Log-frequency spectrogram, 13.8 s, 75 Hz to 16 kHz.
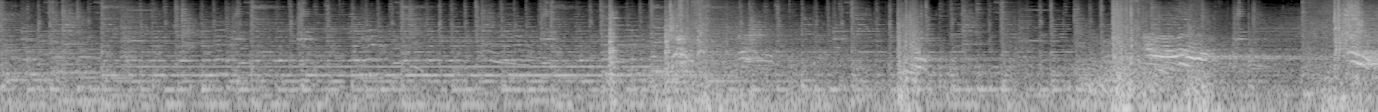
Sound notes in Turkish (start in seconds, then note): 0.2 Müzik - Gerilim; 5.9 Dövüşme sesleri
